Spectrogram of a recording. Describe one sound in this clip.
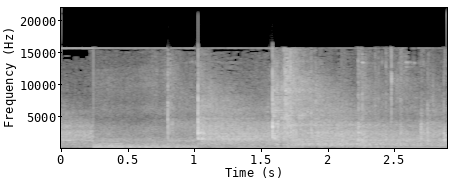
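A skateboard snaps and clacks as it flips.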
